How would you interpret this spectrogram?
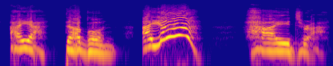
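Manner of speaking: shouted chant with a shrieking high peak; ritual shout. Acted. Creature ending the oath, ecstatic shouted chant. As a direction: cry out to the gods at full voice.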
